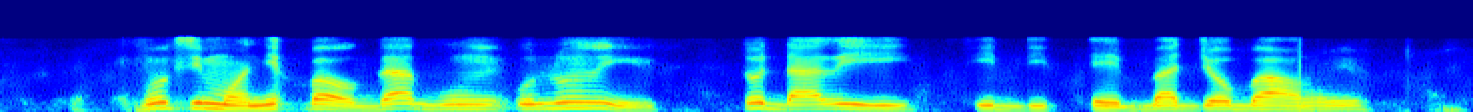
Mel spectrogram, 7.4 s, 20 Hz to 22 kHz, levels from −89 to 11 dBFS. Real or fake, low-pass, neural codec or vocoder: fake; 5.4 kHz; codec, 24 kHz, 0.9 kbps, WavTokenizer, large speech release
